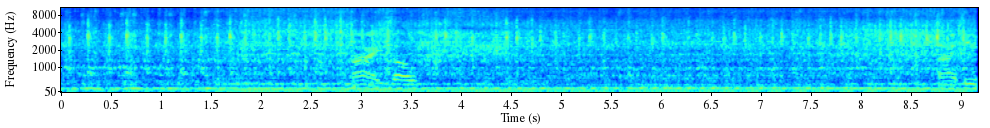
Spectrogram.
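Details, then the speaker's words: C5 Corvette Z06 V8 at idle, heard from underneath the car: light, fast, even ticking that seemed louder; harmonic balancer checked, owner doubts it is the cause; source of the tick unconfirmed. "see i just looked at this side here and it's still doing it so it just sounds like it got louder"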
